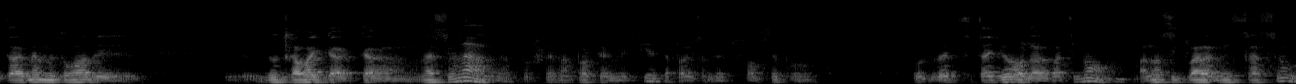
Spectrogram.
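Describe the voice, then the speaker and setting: A man's voice: low voice, unhurried, gravelly, darkish tone. A man from Spain with a Spanish accent, telling his life story in a casual interview, rambling with many restarts and tag words. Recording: roomy echo.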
